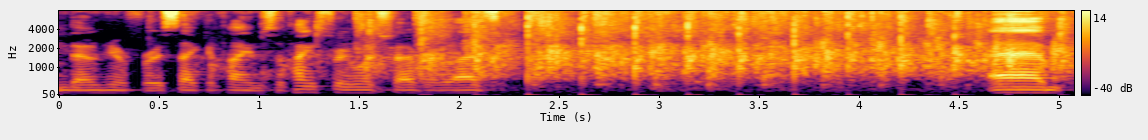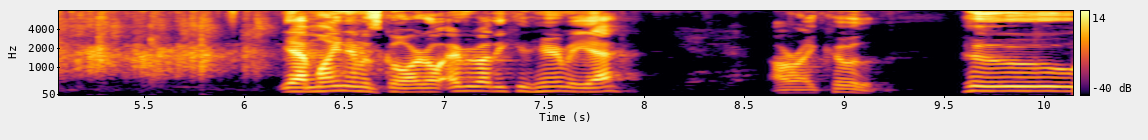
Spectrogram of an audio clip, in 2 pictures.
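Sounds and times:
speech: 0:00.0 - 0:02.7, 0:04.6 - 0:05.2, 0:06.2 - 0:08.0, 0:08.6 - 0:10.1
audience applause: 0:00.8 - 0:06.6.

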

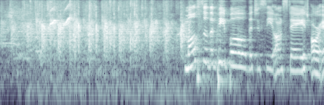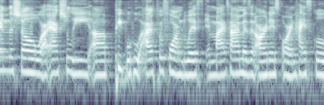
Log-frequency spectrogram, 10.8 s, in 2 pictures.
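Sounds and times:
audience clapping: 0:00.0 - 0:03.7
speech: 0:03.1 - 0:10.7.

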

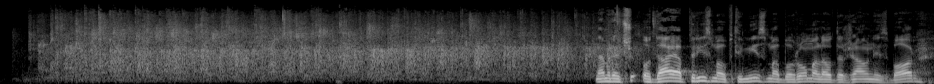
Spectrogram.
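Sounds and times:
audience applause: 0:00.1 - 0:06.9
speech: 0:06.0 - 0:09.3.

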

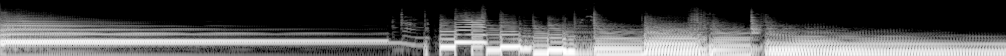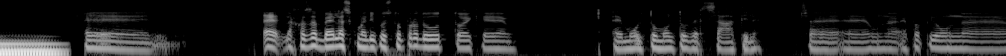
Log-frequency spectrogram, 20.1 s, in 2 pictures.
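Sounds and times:
guitar through preamp overdrive distortion: 0:00.0 - 0:10.8
speech: 0:13.0 - 0:15.3, 0:16.2 - 0:20.1.

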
